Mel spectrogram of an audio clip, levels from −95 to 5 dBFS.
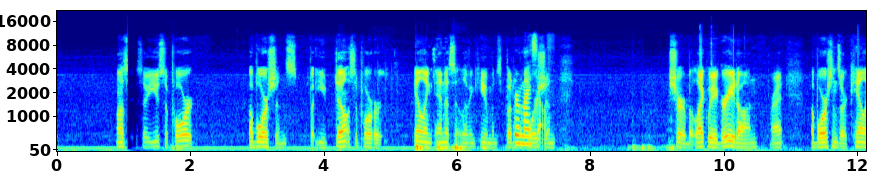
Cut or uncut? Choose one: cut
